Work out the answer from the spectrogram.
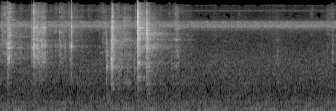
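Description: Sliding bevel gauge being handled and set against the work: about half a dozen light metallic clicks and taps within the first two seconds.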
